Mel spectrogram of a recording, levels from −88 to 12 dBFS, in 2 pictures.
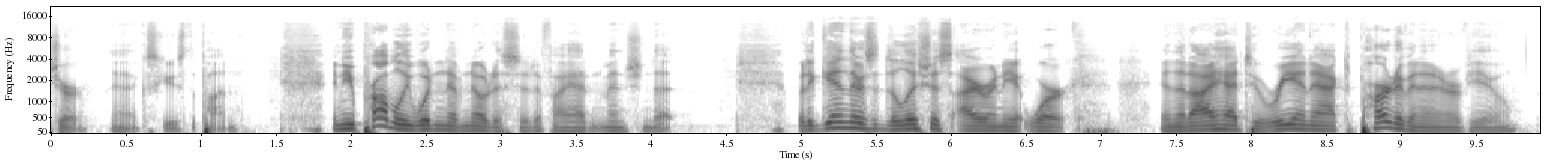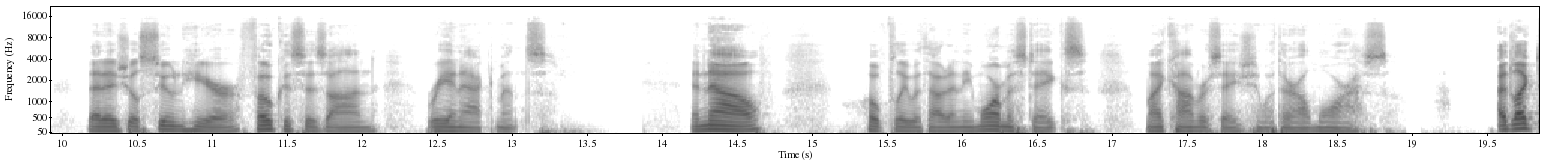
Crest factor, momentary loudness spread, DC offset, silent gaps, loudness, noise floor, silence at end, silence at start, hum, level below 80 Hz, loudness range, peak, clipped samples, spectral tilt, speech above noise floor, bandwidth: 24 dB; 18 LU; under 0.1%; none; -28 LUFS; -75 dBFS; 0.05 s; 0 s; none; -42 dBFS; 6 LU; -6 dBFS; under 0.1%; -6.5 dB/octave; 47 dB; 15 kHz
